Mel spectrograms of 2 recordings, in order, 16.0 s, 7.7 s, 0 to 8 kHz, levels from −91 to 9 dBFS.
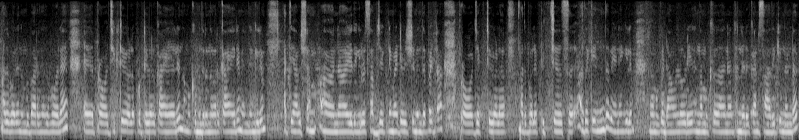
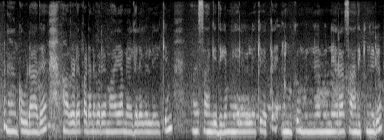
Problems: background sounds at intervals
